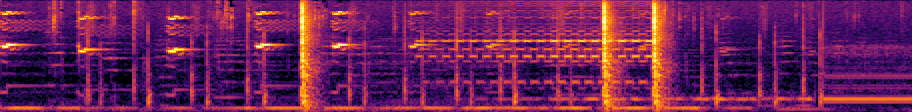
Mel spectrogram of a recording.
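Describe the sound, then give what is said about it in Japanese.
A telephone resembling an American telephone rings with a steady electronic tone, broken by sharp clicks and thunks like a handset being handled, then shifts to a different tone near the end. No one speaks. “The telephone resembles an American telephone.”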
